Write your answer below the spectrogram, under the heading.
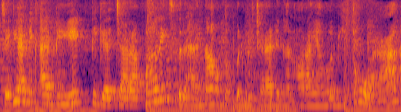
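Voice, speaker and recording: A woman teacher giving a lesson to children in a lively way, acting out examples. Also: medium pitch, a little fast, echoey room, over music.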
